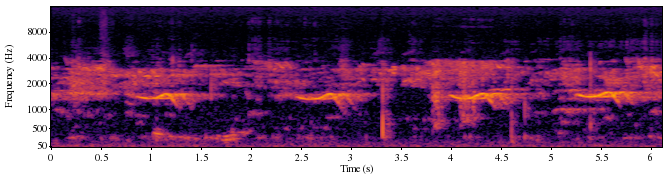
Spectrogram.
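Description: A bird repeating a short call that rises and falls, about once a second.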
